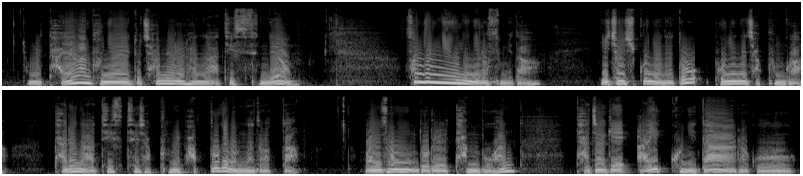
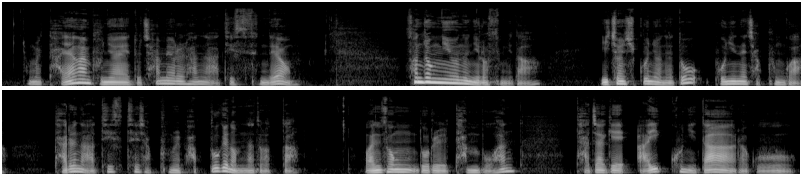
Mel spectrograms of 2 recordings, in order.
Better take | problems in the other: second | distortion; heavy; 6 dB below the speech

